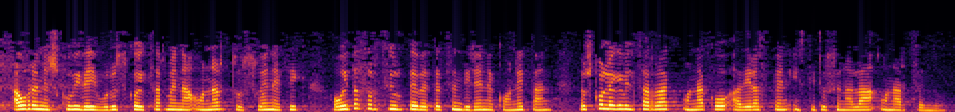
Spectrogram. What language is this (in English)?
Basque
